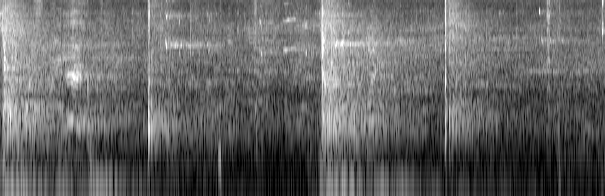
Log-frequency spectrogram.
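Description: Jai-alai pelota striking the walls and floor of the fronton: two loud cracks about three seconds apart, each with a booming echo that dies away, and a lighter knock after each.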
